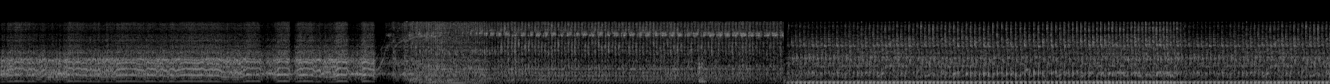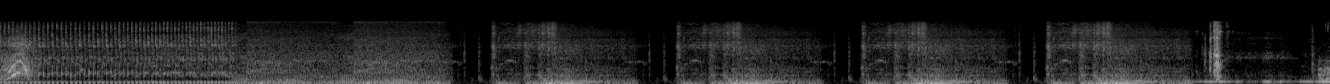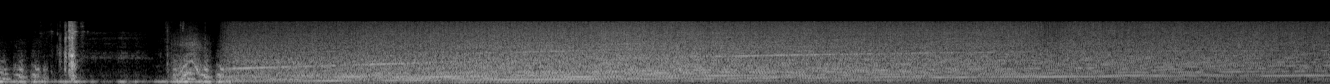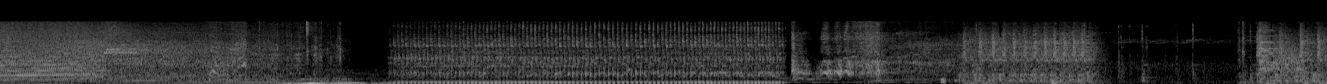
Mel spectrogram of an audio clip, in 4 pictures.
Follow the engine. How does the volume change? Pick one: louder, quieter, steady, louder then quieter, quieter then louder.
louder then quieter.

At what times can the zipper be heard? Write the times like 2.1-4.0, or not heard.
13.2-13.7, 28.3-28.8, 41.9-43.5.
